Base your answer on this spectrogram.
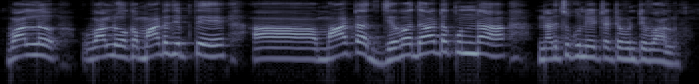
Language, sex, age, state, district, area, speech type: Telugu, male, 30-45, Telangana, Sangareddy, rural, spontaneous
